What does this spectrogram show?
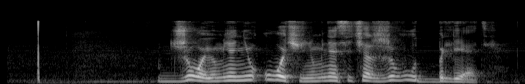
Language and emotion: Russian, angry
